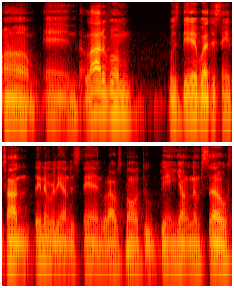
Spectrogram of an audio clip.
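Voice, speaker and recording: A man's fairly low voice in a New York accent, bright and sharp in tone, with flat, monotone intonation, a moderate pace and audible room echo. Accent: New York (Bronx). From US Northeast (Bronx, New York City). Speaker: hip hop artist and activist. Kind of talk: casual chat. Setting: stage with live audience.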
